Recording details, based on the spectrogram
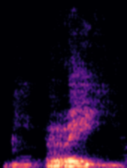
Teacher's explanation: La E es una abierta y esta Y suena como una I latina. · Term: diptongo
